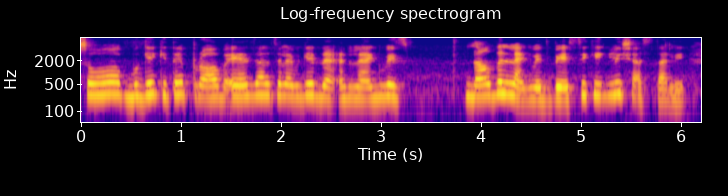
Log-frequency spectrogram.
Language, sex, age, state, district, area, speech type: Goan Konkani, female, 18-30, Goa, Salcete, rural, spontaneous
